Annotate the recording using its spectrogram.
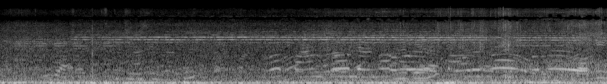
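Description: Busy street-market background: indistinct voices talking over a steady low rumble.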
